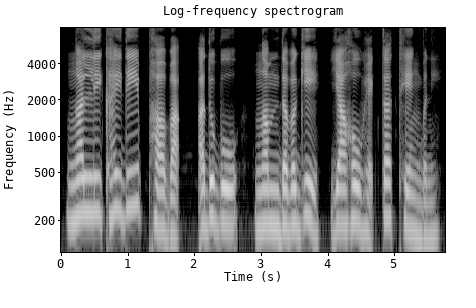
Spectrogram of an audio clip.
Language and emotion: Manipuri, neutral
